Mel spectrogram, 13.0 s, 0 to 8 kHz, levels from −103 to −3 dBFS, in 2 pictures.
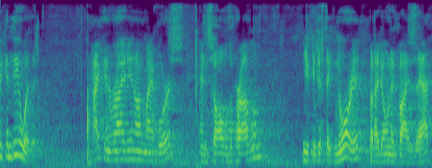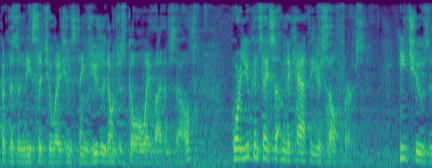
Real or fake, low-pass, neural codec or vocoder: fake; 7.2 kHz; autoencoder, 48 kHz, 128 numbers a frame, DAC-VAE, trained on Japanese speech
